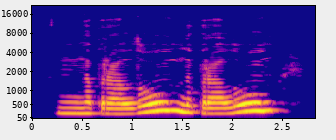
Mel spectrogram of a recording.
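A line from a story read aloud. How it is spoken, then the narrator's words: Muttering under breath. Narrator (Russian): забормотала она себе под нос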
